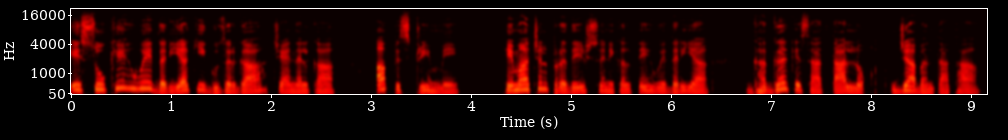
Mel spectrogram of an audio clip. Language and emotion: Urdu, neutral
